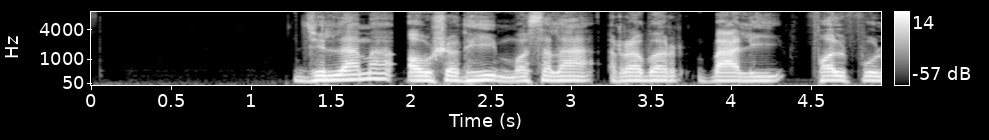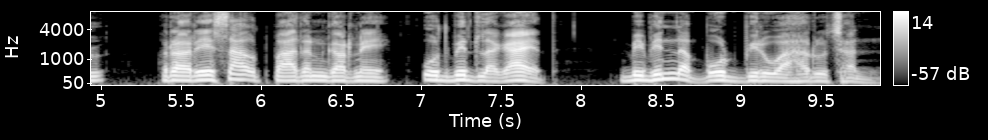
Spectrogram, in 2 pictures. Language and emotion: Nepali, neutral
